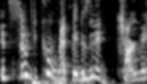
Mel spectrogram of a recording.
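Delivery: put-on high, ditzy rich-girl voice. Mocking someone gushing over poor people's sheds: Alexis Rose impression. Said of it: "that's my Alexis Rose impression".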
